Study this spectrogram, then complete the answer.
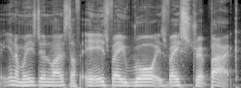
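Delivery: ordinary talk, nothing marked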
